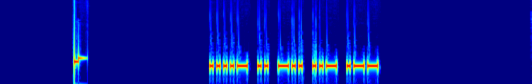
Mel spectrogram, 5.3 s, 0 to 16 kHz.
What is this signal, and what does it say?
Morse code, heard as a keyed tone, about 34 wpm, 700 Hz. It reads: 4IDUW
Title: Five Challenging Letter-Number Combinations 35wpm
